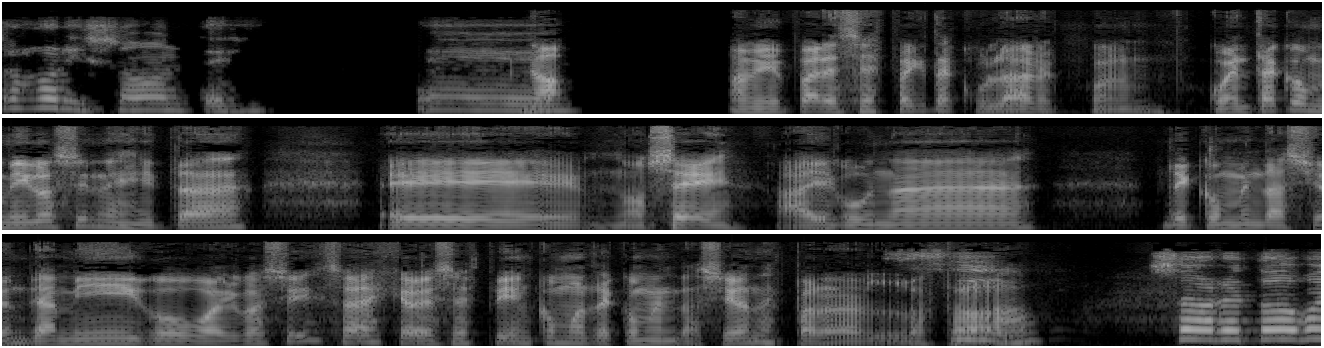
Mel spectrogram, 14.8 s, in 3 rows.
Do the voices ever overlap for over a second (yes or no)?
no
